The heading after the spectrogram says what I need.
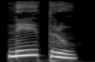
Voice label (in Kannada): "ನೆತ್ತರ", Kannada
